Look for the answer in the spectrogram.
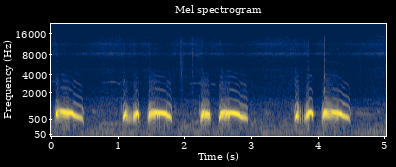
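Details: Spotted dove, a lure bird, calling to stir up wild doves: three mellow phrases, each a quick double coo followed by a drawn-out downslurred coo, spaced about a second and a half apart.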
